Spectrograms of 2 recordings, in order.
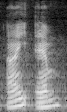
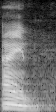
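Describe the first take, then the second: First: Both words are said fully and separately. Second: The two words are shortened into one syllable. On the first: "dari I am" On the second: "menjadi I'm"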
